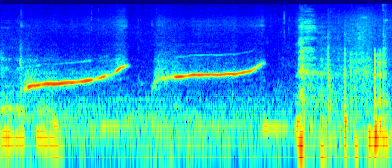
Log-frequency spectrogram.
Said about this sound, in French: Ouais, c'est le courlis, là. Ah, oui. Il chante, en fait. Quand il chante, il crie « Courlis, courlis ».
